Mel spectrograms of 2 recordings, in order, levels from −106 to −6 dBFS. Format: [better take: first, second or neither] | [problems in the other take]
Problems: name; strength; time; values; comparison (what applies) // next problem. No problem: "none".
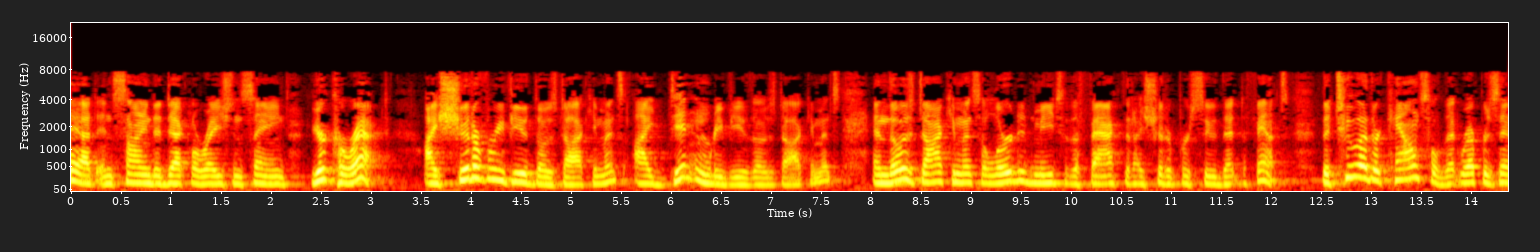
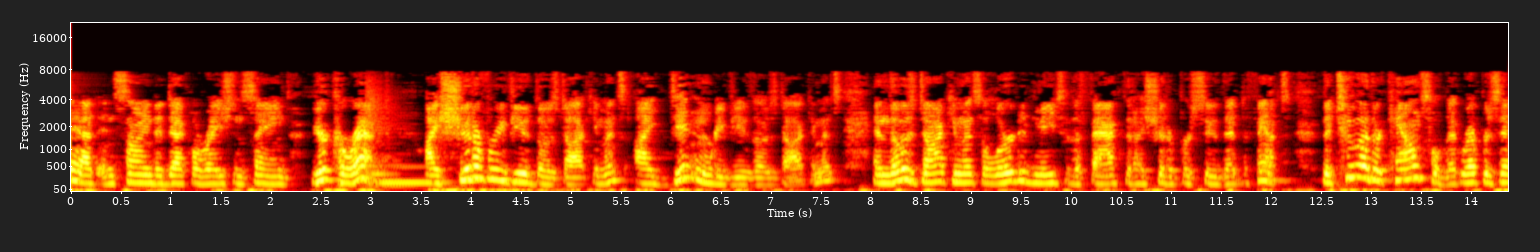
first | noise reduction (classical method WPE with log-MMSE)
